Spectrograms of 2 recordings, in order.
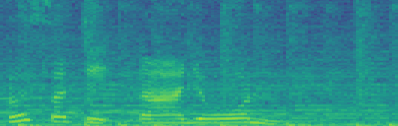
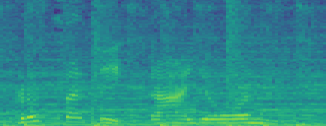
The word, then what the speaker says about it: พฤศจิกายน: ชื่อ เดือน ลำดับ ที่ 5 ของ ซี พฤศจิกายน พฤศจิกายน หมาย ถึง ชื่อ เดือน ใน ลำดับ ที่ 11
